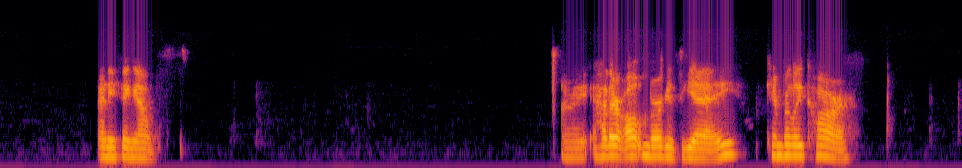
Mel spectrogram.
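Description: A middle-aged woman speaks through an online call.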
